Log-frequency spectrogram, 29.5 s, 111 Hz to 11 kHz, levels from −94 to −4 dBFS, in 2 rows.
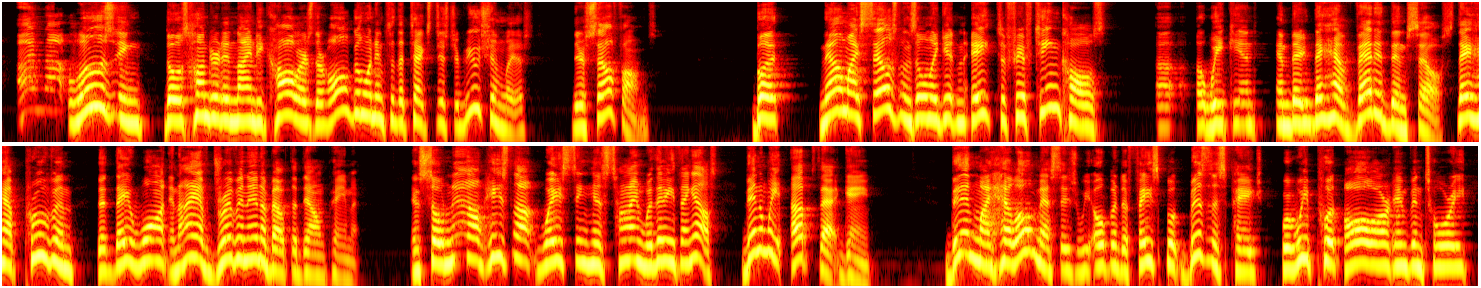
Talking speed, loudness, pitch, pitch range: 170 wpm, -21 LUFS, 225 Hz, 190-255 Hz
